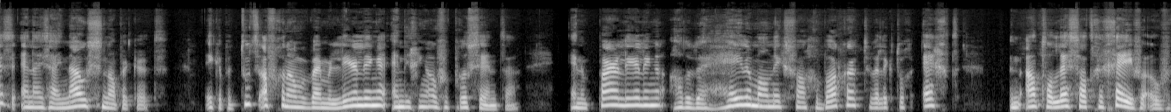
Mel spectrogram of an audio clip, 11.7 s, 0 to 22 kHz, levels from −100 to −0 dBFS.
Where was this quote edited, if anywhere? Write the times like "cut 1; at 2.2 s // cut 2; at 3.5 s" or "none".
none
